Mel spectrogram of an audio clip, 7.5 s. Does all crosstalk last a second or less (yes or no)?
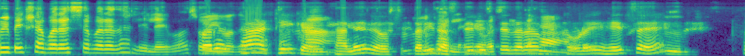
no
